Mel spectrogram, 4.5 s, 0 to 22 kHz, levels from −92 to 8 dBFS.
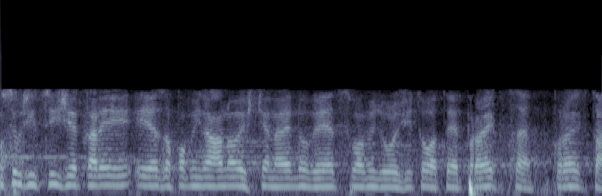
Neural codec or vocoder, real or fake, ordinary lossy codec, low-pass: vocoder, 44.1 kHz, 128 mel bands every 512 samples, BigVGAN v2; fake; AAC, 16 kbps; 7.2 kHz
